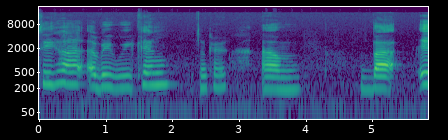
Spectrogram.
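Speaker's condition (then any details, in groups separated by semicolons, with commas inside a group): Cerebral palsy; diagnosed around age one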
